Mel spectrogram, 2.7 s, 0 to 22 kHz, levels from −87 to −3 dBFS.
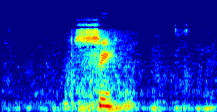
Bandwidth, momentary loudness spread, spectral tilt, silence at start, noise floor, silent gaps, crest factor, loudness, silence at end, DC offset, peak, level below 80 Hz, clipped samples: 9.6 kHz; 23 LU; -2.5 dB/octave; 0.8 s; -53 dBFS; none; 20 dB; -15 LUFS; 0.1 s; under 0.1%; -2 dBFS; -50 dBFS; under 0.1%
